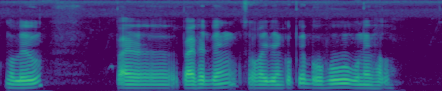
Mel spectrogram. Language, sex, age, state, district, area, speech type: Assamese, male, 30-45, Assam, Lakhimpur, rural, spontaneous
